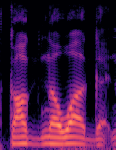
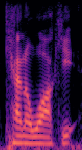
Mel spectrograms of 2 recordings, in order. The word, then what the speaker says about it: Kahnawake: Now, again, some people were saying you're not pronouncing it right. It's Gognawug, not Kahnawake.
